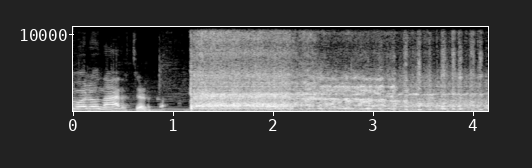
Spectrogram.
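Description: Electric mixer grinder switched on about a second in and running steadily, its steel jar grinding appam batter while the lid is held down by hand.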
